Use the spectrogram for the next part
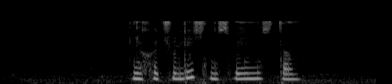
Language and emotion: Russian, neutral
